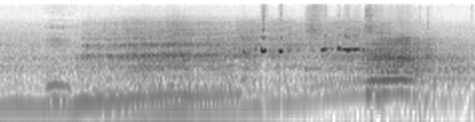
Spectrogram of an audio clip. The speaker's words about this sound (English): Let me hear this thing. It's a beautiful sounding car.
